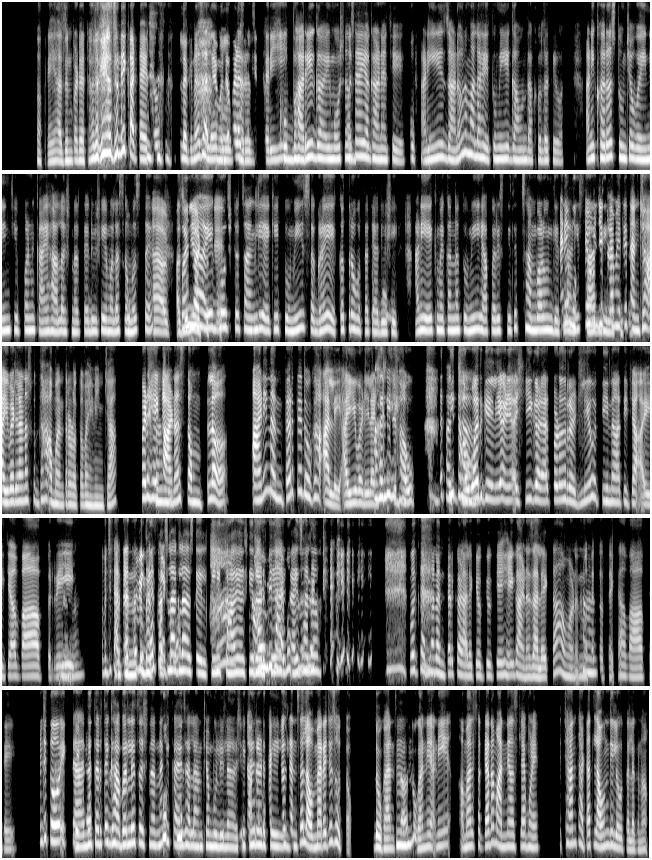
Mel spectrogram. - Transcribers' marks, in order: laughing while speaking: "आठवलं, की अजूनही काटा येतो. लग्न झालं आहे, मुलं बाळ झाली आहेत"; chuckle; in English: "इमोशन्स"; laughing while speaking: "नंतर ते दोघं आले"; laughing while speaking: "अरे! अच्छा"; laughing while speaking: "तर ती धावत गेली आणि … तिच्या आईच्या बापरे!"; surprised: "बापरे!"; afraid: "हां, का एवढी धाय मोकलून रडते"; laugh; chuckle; scoff; unintelligible speech; in English: "एक्चुअल"; laughing while speaking: "अशी काय रडते ही"; in English: "लव्ह मॅरेजच"
- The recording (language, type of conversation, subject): Marathi, podcast, आठवणीतलं एखादं जुनं गाणं तुम्हाला खास का वाटतं?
